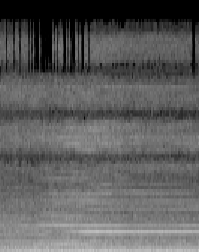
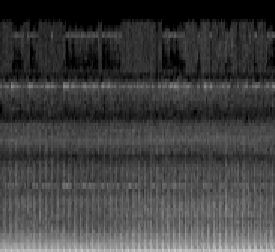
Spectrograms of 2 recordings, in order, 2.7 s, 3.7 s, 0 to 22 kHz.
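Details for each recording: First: Hotpoint WMXTF942P washing machine after greasing its dry shock absorbers, at full spin speed: steady, even, smooth motor hum with much less vibration and no knocking or thumping, instead of the violent shaking heard before. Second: Hotpoint WMXTF942P washing machine at full spin speed with a full load, covers off: heavy low rumble with a thump about three times a second as it vibrates excessively; the drum has no play and the dampers (shock absorbers) are likely dry.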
